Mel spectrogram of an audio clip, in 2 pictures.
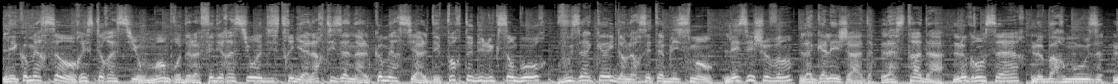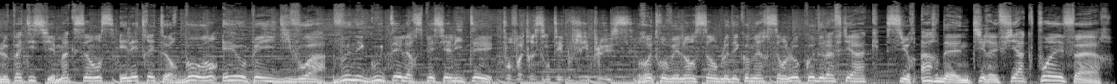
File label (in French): Spot; PORTES DU LUXEMBOURG; Fiac octobre 2024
